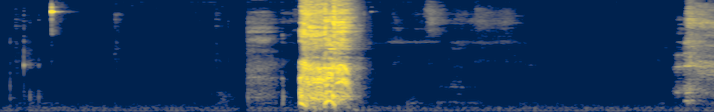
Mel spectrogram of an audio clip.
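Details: Coughing from a girl: cough.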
